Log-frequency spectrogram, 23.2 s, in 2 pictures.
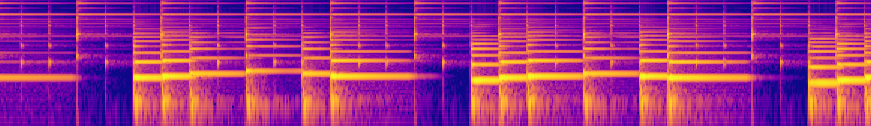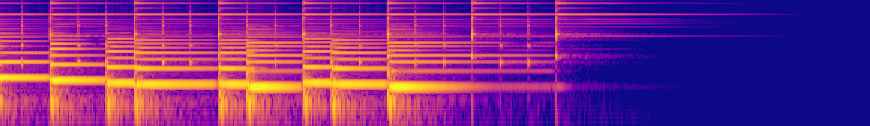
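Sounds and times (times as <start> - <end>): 
piano music: 0.0 - 1.1, 1.8 - 10.2, 10.8 - 19.1.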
